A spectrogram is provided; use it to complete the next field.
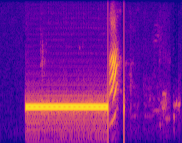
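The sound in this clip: Telephone ringing tone while a call is placed to a bank, a single steady mid-pitched tone sustained for under two seconds, then cut off by sharp clicks and a few faint, scattered sounds as the line connects.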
